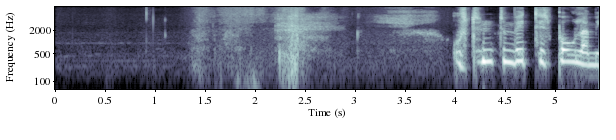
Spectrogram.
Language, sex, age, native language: Icelandic, male, 10, Icelandic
